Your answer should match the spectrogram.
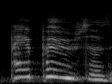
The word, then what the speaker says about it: papooses: Papooses, is that how you say it? I always thought the plural was papoose. No, it's papooses.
